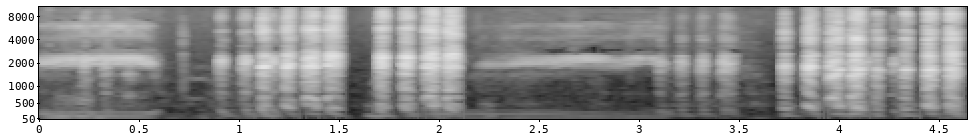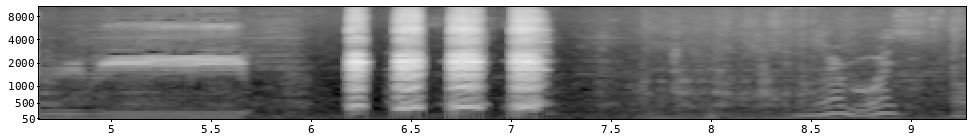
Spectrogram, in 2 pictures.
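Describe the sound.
Ducks quacking near a hunting blind, including pintails, in several rapid bursts of loud, nasal calls. Softer, wavering calls follow toward the end.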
